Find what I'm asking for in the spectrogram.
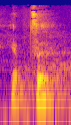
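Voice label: "yapsï", Tlacochahuaya Zapotec; nopal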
